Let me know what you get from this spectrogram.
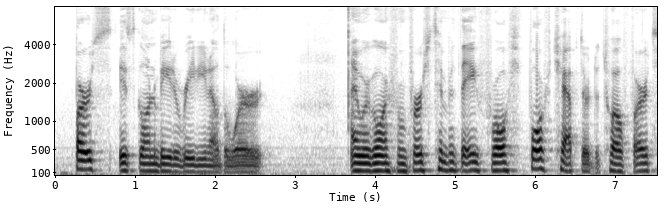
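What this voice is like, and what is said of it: Strained voice, struggles with words. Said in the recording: “My voice is a little, uh, it's a lot off ... that's why it's hard for me to get some words out”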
